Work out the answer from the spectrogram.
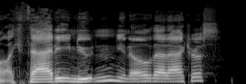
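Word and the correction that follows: Thandie: Thandi, yeah.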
